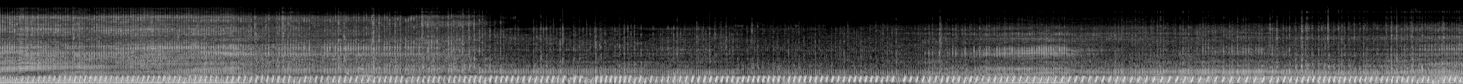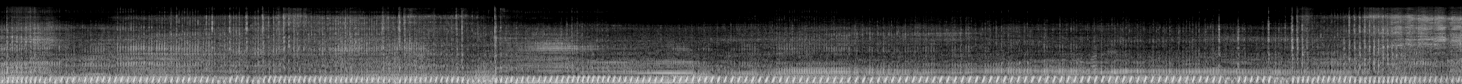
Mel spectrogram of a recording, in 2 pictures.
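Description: Small 49cc mini bike engine running steadily, a fast even putter with no let-up.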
